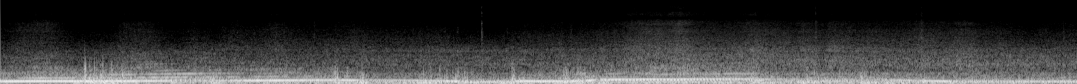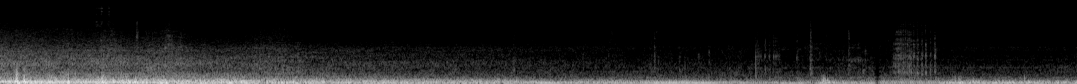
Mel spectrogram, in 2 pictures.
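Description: Dodge Charger R/T's 5.7-litre Hemi V8 pulling under throttle. The engine note climbs, drops back about four seconds in, climbs again, then settles and fades away after about thirteen seconds.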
